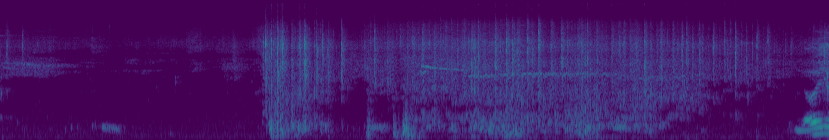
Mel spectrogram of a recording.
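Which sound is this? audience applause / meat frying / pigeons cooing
pigeons cooing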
